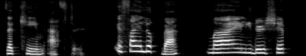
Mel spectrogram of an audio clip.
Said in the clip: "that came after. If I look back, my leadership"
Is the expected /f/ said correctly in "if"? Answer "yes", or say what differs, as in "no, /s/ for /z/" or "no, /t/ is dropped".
yes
